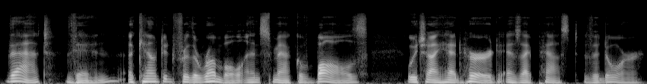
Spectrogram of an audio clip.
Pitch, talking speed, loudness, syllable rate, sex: 100 Hz, 175 wpm, -20 LUFS, 3.9 syllables/s, male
